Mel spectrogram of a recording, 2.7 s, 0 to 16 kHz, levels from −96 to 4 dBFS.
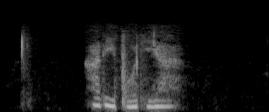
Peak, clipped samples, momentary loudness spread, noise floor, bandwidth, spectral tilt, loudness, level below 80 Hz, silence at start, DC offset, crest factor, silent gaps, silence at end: -14 dBFS; under 0.1%; 15 LU; -86 dBFS; 6.6 kHz; -7.5 dB/octave; -34 LUFS; -72 dBFS; 0.2 s; under 0.1%; 22 dB; none; 0.9 s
